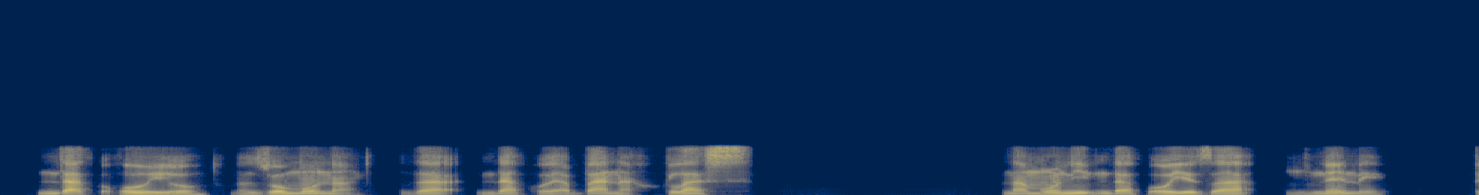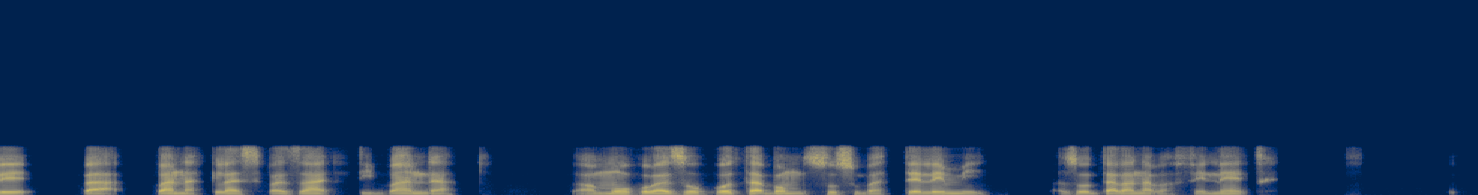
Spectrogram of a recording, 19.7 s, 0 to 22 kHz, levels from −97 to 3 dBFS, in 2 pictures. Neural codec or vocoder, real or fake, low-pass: codec, 16 kHz, 0.7 kbps, FocalCodec; fake; 5.4 kHz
